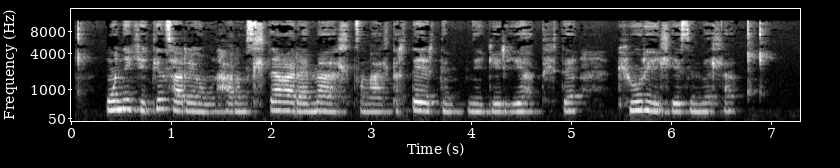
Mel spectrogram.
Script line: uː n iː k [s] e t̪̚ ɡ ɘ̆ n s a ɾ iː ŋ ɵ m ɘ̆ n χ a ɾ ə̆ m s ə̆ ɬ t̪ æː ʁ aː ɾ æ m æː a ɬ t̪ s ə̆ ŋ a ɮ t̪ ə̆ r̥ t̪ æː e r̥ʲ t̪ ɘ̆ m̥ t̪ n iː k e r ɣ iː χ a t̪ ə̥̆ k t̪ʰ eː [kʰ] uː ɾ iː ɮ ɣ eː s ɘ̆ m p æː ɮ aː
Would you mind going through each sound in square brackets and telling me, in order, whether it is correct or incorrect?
incorrect, correct

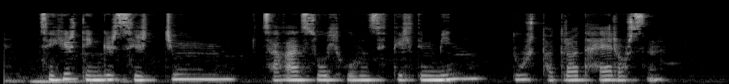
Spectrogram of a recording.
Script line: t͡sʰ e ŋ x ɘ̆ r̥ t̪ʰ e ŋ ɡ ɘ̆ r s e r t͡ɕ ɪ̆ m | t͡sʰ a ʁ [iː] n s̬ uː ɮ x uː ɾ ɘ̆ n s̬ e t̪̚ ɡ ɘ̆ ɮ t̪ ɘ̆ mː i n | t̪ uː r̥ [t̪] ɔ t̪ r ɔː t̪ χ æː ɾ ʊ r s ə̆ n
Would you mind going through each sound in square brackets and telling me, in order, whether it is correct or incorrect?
incorrect, incorrect

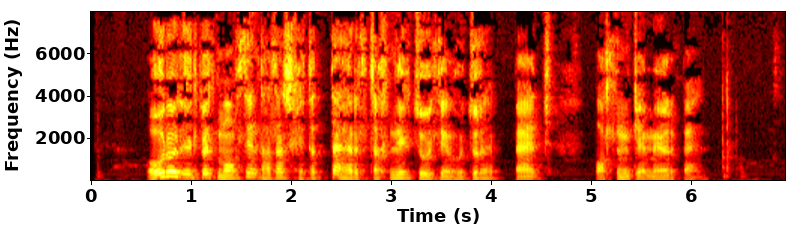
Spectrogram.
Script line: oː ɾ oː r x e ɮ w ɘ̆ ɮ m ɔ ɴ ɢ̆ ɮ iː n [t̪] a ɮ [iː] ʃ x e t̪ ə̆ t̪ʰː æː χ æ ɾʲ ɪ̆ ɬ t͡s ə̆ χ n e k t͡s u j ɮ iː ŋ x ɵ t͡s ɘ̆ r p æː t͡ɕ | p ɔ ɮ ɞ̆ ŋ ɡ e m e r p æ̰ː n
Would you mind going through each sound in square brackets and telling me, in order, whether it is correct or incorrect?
incorrect, incorrect

